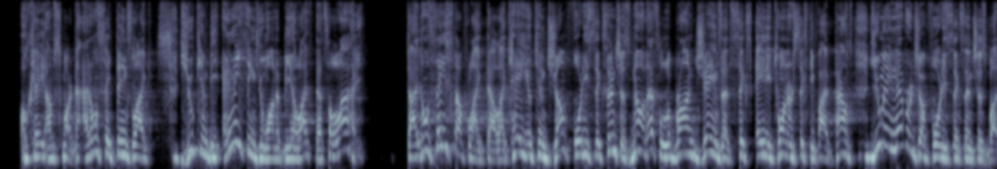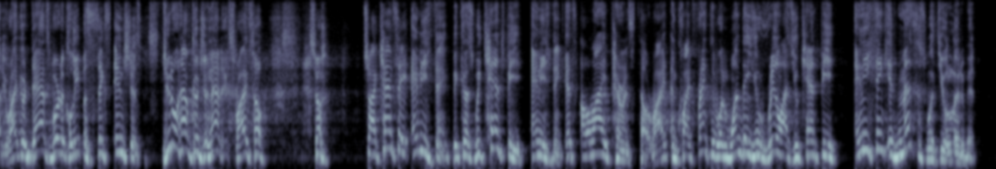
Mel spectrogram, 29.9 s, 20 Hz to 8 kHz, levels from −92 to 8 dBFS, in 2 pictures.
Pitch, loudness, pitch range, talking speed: 175 Hz, -28 LUFS, 155-200 Hz, 205 wpm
